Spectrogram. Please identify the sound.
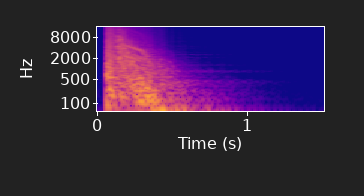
Recreated Star Wars Blaster
videgame, Shoot, Rikochet, Gunshot, Fire, SciFi, Pulse, Light, Rifle, Laser, Bang, Loud, Machine, Pew, Wars, Blaster, Shot, Heavy, Gun, Star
